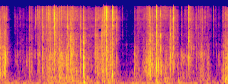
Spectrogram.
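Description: A small, partly filled metallized plastic Cheetos bag is held in both hands and crinkled and squeezed with the fingers. Bright, crisp crackles come in uneven bursts with sharp snaps, little low end and almost no ring after each crunch.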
